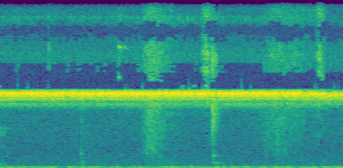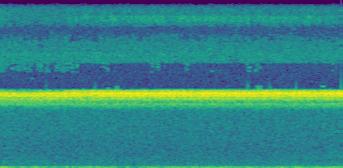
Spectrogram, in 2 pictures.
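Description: Near silence: workshop room tone with a steady low hum and a faint, steady high-pitched whine, and a few faint clicks about two and three seconds in.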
